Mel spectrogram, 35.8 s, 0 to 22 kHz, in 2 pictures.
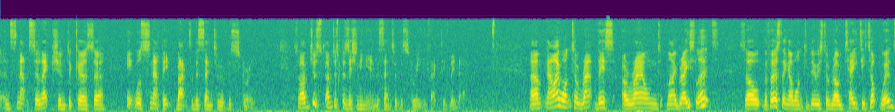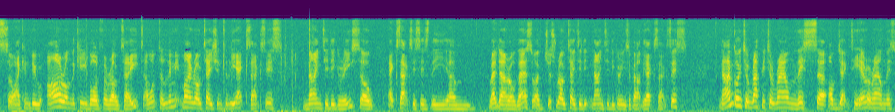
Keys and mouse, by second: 3.6-8.0 middle drag, 9.9-11.6 middle drag, 14.2-16.0 middle drag, 19.8 r, 28.2-29.8 middle drag, 30.6-32.6 middle drag.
